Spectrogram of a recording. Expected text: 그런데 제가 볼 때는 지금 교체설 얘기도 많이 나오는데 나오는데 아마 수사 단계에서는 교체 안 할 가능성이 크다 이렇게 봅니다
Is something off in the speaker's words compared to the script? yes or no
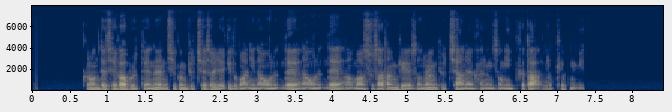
no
